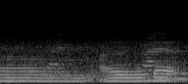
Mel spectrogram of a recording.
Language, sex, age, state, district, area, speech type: Malayalam, female, 60+, Kerala, Kollam, rural, spontaneous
